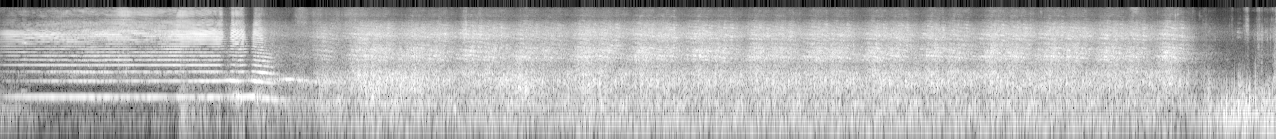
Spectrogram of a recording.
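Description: A speeding passenger train's locomotive horn sounds one long held chord whose pitch drops about four seconds in as the locomotive passes. The coaches then rush past with a steady rhythmic clatter of wheels over the rail joints, which cuts off near the end.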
